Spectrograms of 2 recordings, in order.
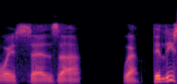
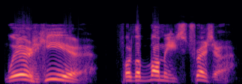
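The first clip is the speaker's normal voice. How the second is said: booming, high feminine voice calling across; 8 semitones higher, 4 dB louder than usual. Game master voicing a figure calling to the players from the south: booming feminine voice. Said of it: "a booming feminine voice calls to you".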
